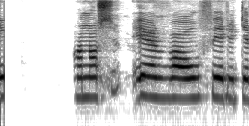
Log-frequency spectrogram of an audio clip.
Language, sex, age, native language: Icelandic, male, 10, Icelandic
